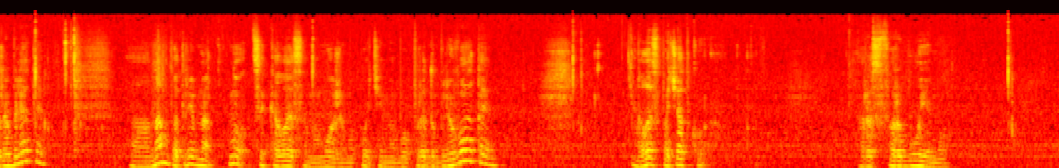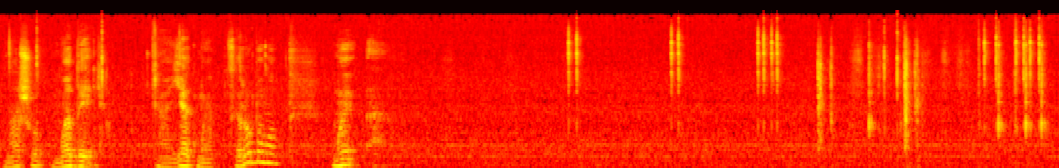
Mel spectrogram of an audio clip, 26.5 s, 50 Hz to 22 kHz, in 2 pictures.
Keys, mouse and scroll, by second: 1.0 click, 4.1-7.2 middle drag, 11.1-13.2 middle drag, 13.2-13.8 scroll down 1, 13.8-17.0 middle drag.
